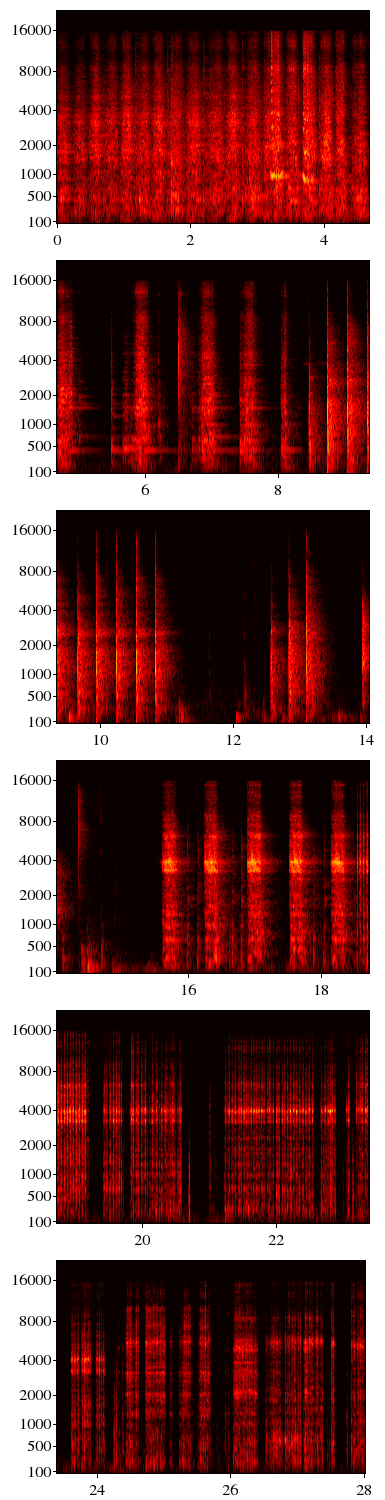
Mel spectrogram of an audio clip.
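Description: A hand saw cutting through a maple block held in a steel bench vise, then a rasp shaping the wood, in runs of quick back-and-forth strokes broken by short pauses.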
